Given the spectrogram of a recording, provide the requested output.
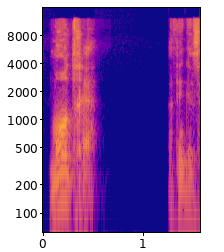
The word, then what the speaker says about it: Montreux: He was in a yeshiva in Switzerland, in a place called Montreux. It's spelled with like E's and U's and X's, but the X is silent. Montreux, I think is how you pronounce it.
